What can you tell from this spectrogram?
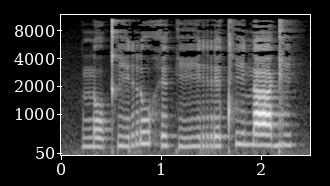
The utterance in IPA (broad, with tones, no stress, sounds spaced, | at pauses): n o˨ kʰ i˨ r u˦ h ɪ˦ k iː˨˦ r ɪ˦ tʰ i˦ n aː˦ ɡ i˦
